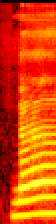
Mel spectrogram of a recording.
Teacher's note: Nun tasydid wajib dibaca dengan gunnah. Na mad tabi'i karena ada alif yang sebelumnya berharokat fathah, kita baca panjang 2 harokat.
